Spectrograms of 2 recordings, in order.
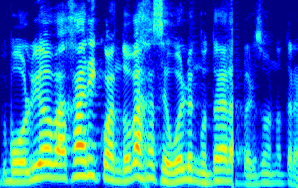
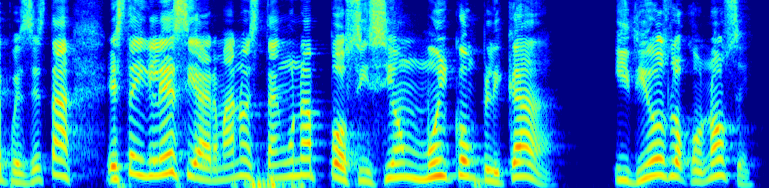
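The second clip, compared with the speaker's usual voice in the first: ordinary delivery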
